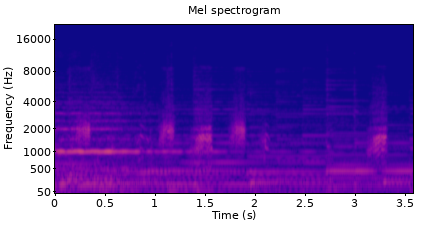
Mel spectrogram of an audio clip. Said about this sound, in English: Why are there so many ducks here?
